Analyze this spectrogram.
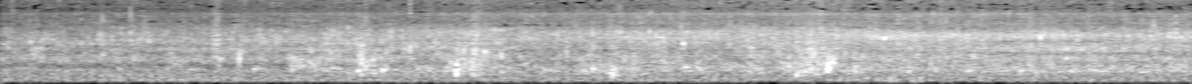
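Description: Floodwater rushing in a shallow sheet over a submerged earthen embankment road into flooded paddy fields: a steady rushing and splashing that grows a little louder.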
